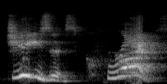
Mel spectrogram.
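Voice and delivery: high, loud, drawn-out exclamation; exasperated cry. Acted. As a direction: wail it out slowly in exasperation. Exclaims after the song.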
